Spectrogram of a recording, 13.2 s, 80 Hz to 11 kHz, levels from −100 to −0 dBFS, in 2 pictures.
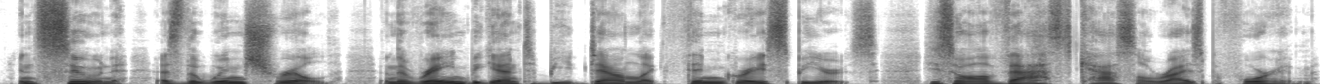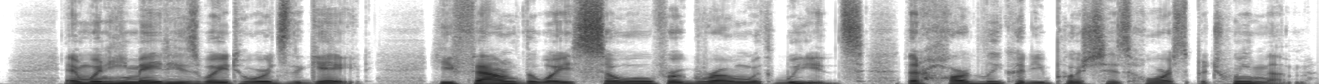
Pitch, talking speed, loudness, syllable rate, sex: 150 Hz, 230 wpm, -21 LUFS, 5.4 syllables/s, male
